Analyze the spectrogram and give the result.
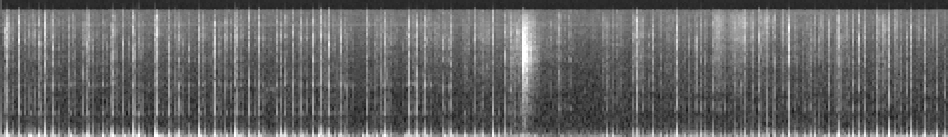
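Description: A flat brown corrugated cardboard piece held above the mic is tapped and scratched with pink-painted fingernails. Rapid, dense, dull low thumps run almost continuously, broken around the middle by a brief bright scratchy swipe and a short quieter pause before the tapping resumes.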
